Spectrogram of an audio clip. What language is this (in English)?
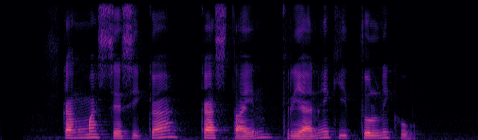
Javanese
